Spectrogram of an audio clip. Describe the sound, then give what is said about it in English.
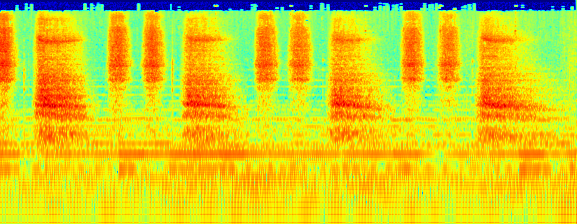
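A breathing exercise for meditation: pairs of short, sharp sniffs in through the nose, each followed by a longer, breathy exhale through the mouth. The pattern repeats three times in an even rhythm after an opening exhale. “it's going to be two short breaths in through the nose and then an exhale out the mouth. And it will sound like”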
